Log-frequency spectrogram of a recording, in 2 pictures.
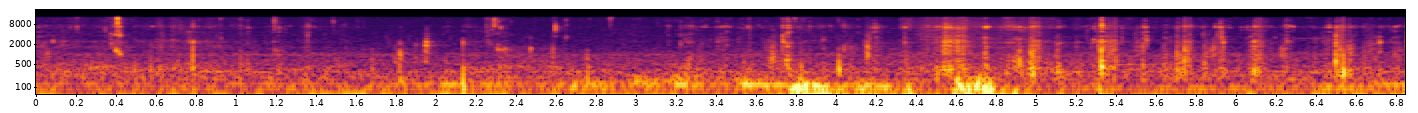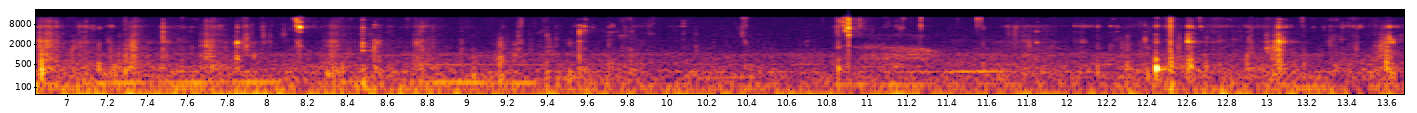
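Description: Close-miked chewing of dolma (stuffed peppers, tomatoes and eggplant), with many small mouth clicks and smacks throughout.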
